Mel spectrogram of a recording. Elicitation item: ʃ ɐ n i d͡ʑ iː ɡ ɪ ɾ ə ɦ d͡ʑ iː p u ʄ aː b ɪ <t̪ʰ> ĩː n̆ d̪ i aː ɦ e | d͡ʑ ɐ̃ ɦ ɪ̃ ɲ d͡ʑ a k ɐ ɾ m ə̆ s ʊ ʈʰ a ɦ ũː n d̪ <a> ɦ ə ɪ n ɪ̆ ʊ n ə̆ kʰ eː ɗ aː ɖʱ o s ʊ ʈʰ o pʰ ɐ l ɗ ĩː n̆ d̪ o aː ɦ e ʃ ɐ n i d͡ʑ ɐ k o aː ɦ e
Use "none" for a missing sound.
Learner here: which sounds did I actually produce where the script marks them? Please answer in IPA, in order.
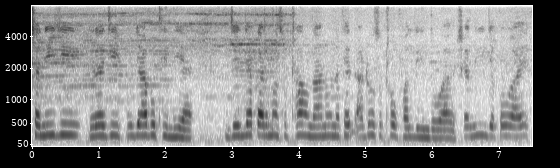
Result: t̪ʰ, a

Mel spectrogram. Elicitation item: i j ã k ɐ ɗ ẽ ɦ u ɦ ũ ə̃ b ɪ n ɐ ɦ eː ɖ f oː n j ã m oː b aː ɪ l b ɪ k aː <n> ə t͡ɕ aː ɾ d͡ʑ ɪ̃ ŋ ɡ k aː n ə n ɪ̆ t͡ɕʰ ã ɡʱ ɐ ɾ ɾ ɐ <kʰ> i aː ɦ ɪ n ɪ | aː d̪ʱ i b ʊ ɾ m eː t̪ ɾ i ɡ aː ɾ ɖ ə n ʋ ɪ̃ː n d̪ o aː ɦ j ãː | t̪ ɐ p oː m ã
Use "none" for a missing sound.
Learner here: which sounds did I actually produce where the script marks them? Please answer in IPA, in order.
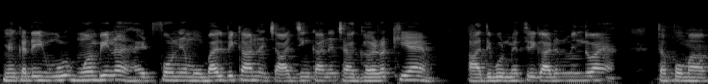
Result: n, kʰ

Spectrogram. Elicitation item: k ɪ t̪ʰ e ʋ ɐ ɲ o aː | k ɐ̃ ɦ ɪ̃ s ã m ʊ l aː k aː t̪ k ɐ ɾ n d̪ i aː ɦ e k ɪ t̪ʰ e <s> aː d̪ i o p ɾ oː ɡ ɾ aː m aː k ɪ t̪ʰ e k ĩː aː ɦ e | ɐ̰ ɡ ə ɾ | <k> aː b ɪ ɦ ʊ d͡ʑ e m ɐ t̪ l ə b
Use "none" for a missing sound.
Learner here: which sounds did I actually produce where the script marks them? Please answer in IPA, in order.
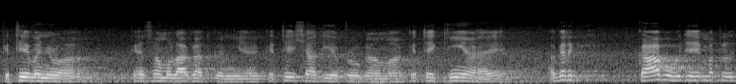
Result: ʃ, k

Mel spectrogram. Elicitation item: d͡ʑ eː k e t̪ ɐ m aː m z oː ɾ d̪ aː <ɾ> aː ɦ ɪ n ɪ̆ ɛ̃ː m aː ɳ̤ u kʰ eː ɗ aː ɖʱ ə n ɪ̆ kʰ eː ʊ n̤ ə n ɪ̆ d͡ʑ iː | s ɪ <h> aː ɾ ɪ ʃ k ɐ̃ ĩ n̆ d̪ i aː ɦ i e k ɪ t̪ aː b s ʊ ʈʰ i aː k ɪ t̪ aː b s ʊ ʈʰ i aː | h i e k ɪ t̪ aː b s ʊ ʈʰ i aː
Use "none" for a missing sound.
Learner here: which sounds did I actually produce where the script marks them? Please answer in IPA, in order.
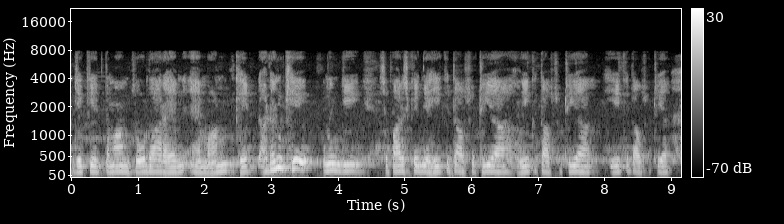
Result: ɾ, f

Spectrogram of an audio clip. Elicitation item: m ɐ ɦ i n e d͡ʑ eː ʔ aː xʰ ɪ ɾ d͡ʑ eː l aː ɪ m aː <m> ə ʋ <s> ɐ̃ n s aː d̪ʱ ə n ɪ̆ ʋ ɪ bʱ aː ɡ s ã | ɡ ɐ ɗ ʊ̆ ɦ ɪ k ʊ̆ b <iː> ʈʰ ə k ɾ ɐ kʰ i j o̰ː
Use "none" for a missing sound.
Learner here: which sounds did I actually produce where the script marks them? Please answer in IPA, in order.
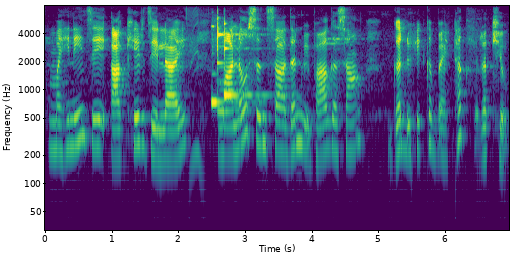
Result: n, s, ɛː

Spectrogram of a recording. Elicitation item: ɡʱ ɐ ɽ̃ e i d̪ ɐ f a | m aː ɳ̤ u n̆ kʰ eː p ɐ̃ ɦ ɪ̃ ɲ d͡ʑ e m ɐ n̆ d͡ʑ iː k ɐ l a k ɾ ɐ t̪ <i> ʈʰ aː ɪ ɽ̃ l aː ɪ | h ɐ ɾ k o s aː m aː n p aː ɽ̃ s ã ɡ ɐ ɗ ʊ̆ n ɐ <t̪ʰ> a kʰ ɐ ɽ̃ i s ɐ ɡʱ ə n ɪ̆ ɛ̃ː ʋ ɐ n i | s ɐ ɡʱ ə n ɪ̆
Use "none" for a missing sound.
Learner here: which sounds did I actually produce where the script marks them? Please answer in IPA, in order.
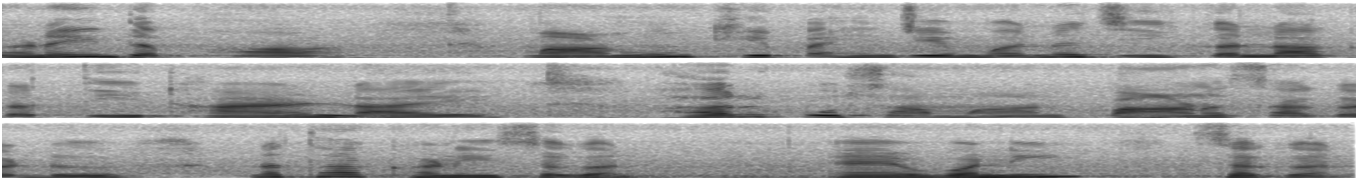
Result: i, t̪ʰ

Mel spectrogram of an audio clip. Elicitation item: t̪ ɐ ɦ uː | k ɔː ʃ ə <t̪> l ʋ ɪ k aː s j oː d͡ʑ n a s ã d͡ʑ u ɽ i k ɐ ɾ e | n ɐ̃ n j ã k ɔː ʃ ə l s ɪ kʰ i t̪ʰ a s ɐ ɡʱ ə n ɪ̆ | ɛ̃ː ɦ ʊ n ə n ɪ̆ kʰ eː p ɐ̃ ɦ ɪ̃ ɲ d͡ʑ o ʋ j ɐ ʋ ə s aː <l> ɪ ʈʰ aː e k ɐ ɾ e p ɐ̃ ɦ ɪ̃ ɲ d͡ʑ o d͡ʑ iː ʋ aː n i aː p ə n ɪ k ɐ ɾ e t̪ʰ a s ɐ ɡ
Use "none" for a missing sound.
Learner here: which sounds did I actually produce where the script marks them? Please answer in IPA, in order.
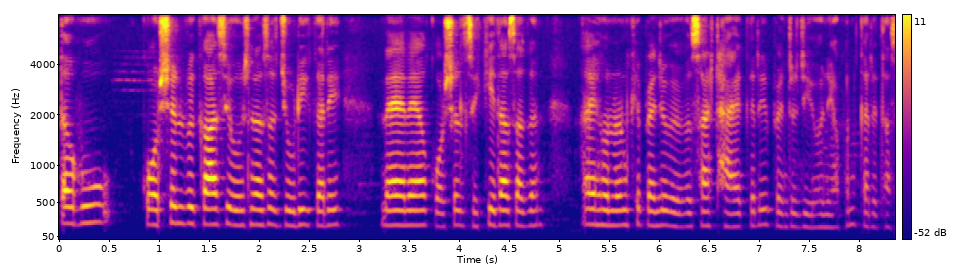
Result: none, none

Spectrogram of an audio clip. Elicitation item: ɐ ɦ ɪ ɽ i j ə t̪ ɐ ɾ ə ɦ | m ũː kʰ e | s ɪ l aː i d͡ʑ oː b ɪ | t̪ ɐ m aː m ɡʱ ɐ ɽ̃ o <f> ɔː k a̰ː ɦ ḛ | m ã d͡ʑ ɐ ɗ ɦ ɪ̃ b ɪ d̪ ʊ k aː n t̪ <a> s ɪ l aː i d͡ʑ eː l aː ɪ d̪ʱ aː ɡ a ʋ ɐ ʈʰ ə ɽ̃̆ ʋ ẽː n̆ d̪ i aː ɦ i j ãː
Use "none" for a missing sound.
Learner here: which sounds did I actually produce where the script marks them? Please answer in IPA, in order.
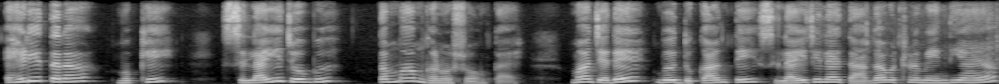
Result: ʃ, e

